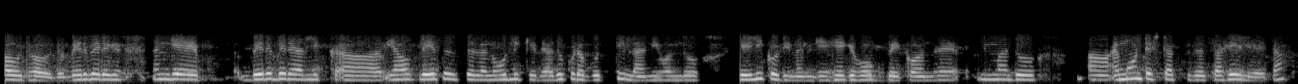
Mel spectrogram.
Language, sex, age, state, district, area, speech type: Kannada, female, 18-30, Karnataka, Shimoga, rural, conversation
